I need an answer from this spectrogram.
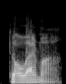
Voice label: "dilemma", American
